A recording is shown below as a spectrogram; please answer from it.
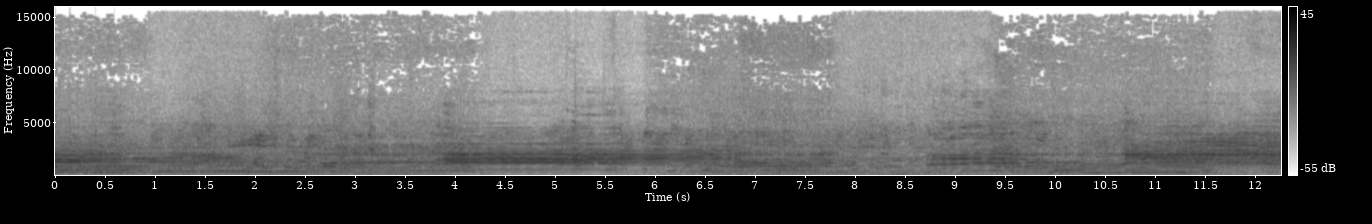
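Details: Several Brahman bulls calling together, sustained nasal moos several seconds long, some rising then falling, layered over one another in a steady din, with faint background noise throughout.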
